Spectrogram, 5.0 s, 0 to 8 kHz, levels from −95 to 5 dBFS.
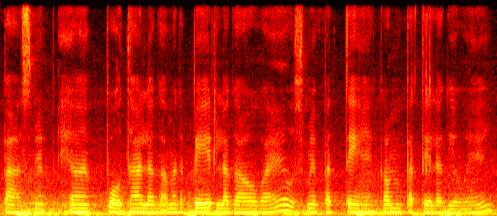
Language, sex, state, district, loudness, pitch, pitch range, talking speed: Hindi, female, Haryana, Rohtak, -15 LUFS, 145 Hz, 140-150 Hz, 215 wpm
